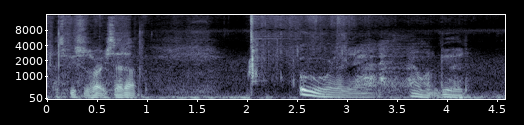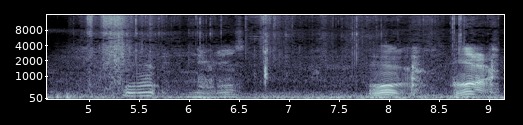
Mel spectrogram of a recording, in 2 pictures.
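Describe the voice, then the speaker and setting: A man's voice: deep voice, background noise. A man from the States, filming a playful outdoor vlog on a handheld phone and teasing the plants as he talks. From southern United States. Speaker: bladesmith hobbyist vlogger. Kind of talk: casual outdoor demo vlog. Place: outdoors in a bamboo grove.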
